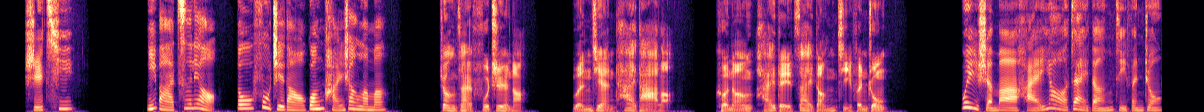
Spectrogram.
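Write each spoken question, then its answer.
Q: 为什么还要再等几分钟?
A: 文件太大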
